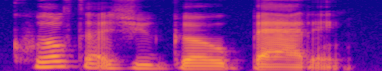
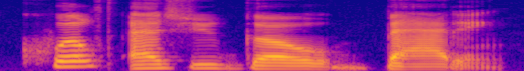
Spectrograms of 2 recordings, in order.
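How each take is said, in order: First: Said in the usual way. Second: Each word of "quilt as you go batting" spelled out slowly; introducing a product name, slow and careful; slow and deliberate. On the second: Shown as a demonstration.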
